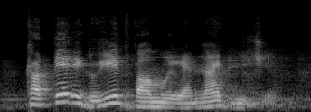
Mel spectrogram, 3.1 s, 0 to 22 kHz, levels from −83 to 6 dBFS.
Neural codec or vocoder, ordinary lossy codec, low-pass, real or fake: codec, 44.1 kHz, 2.6 kbps, DAC; none; 19.8 kHz; fake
